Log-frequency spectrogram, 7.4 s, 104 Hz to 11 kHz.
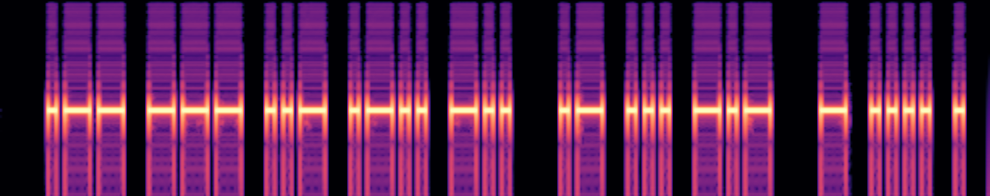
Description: Morse code, heard as a keyed tone, about 19 wpm, 800 Hz. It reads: WOULD ASK THE
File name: ANGLAIS texte clair 3 vitesse 18 mots minute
